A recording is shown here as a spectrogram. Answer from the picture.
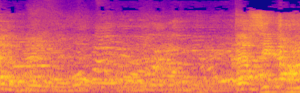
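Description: Several voices talking, with no music playing.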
